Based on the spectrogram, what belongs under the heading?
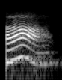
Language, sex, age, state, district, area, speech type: Maithili, female, 45-60, Bihar, Darbhanga, urban, conversation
